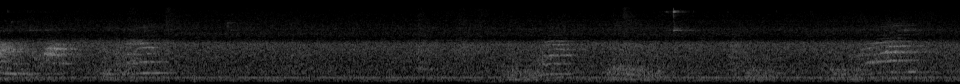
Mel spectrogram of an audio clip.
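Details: Domestic cat giving a few short, faint, high meows near the start and again at the end, over a steady background hiss in what sounds like a small room.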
